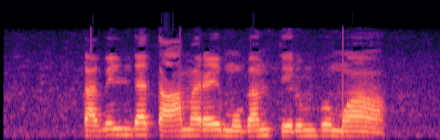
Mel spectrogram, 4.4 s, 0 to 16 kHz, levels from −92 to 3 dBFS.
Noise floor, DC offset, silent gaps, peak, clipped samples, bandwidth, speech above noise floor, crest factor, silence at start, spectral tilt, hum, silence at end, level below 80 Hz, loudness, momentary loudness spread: -45 dBFS; under 0.1%; none; 0 dBFS; under 0.1%; 7.6 kHz; 31 dB; 16 dB; 0.85 s; -7 dB/octave; none; 0.55 s; -58 dBFS; -14 LUFS; 4 LU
